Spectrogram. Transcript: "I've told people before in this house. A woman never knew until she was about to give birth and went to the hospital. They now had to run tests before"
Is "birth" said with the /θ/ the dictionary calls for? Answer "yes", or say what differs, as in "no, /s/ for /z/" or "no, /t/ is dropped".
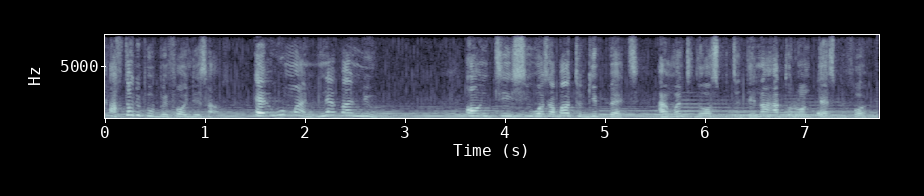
no, /s/ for /θ/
